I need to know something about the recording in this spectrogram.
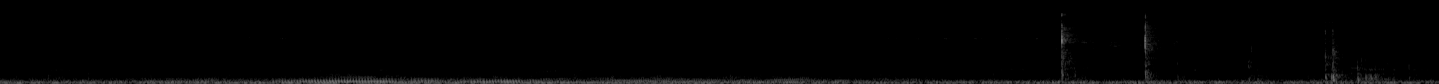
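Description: Birds chirping in the background, short falling chirps repeating about once a second, with a quick run of chirps about nine seconds in, over a steady high insect-like whine. Three sharp clicks stand out near the end.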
